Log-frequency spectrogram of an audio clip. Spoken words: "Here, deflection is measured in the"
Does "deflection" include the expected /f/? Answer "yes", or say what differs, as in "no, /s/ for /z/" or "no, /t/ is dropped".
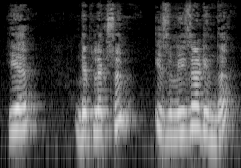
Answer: no, /p/ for /f/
